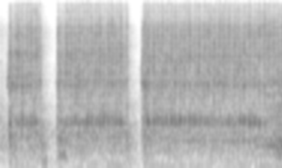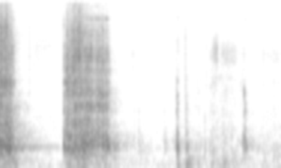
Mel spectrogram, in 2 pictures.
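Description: A bolt on a car's coilover is tightened with a power tool, giving loud, close buzzing whirrs in several bursts separated by short gaps, followed by a few scattered metallic clicks and clanks.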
